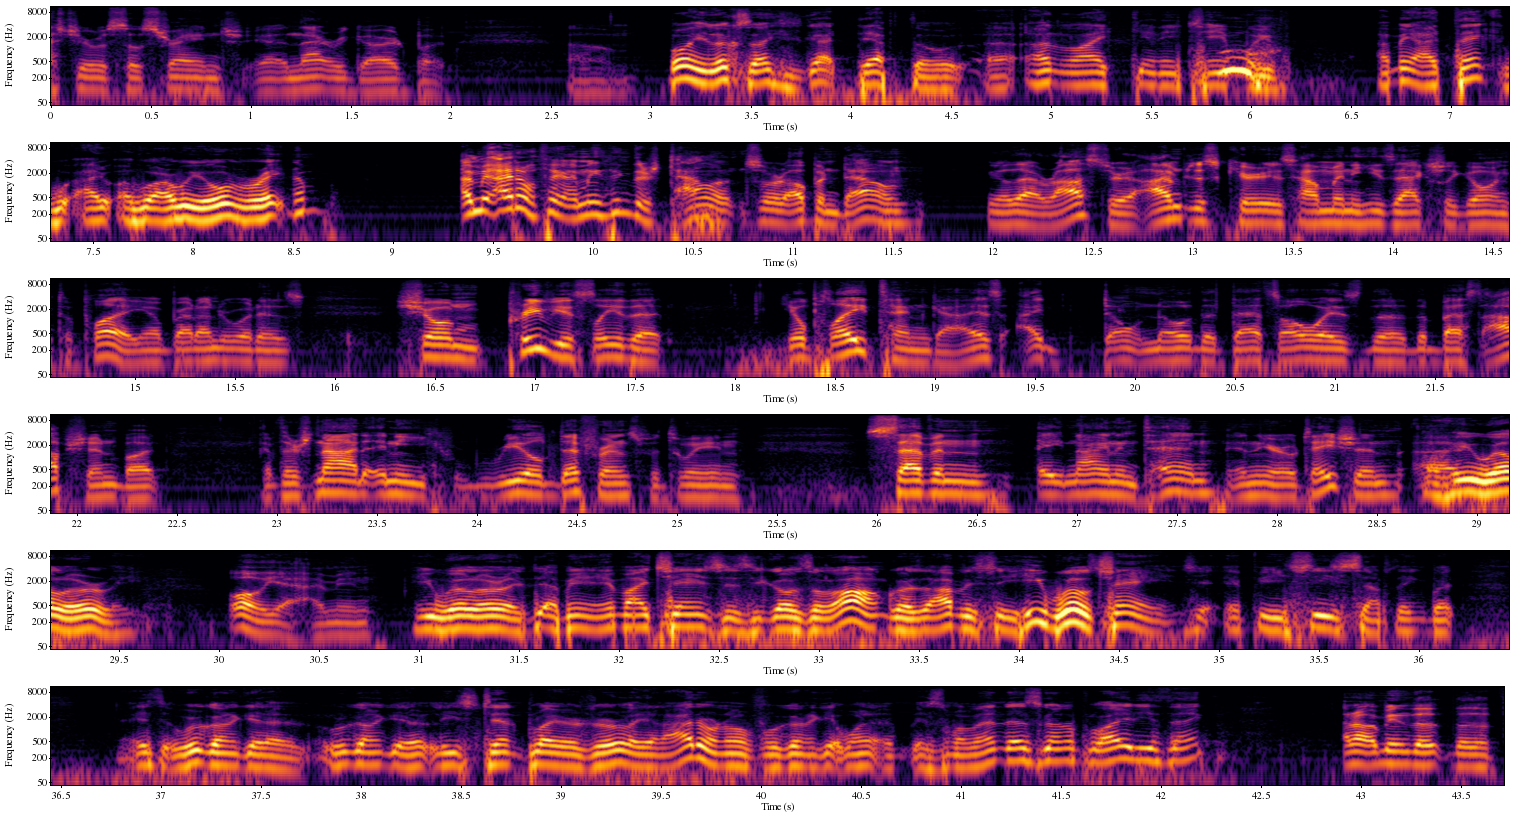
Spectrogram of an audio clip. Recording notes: live from the Memorial Stadium press box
